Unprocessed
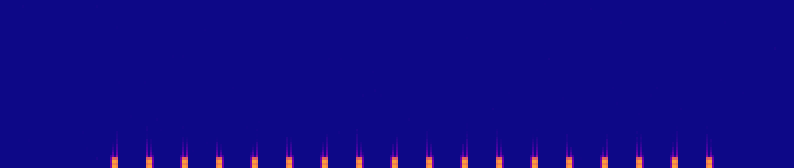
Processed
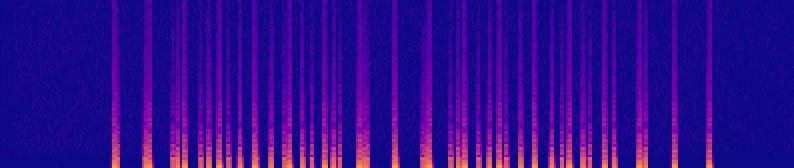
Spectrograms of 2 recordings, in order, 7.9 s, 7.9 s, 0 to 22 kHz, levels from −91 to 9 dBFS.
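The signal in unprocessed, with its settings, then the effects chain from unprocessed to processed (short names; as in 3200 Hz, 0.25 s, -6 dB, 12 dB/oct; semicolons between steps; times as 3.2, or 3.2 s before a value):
cadence 362 Hz, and 1010 Hz, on 0.05 s, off 0.30 s, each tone -12.5 dBFS 6.17 s
in parallel at -4 dB: overloaded stage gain 14.5 dB; on the sum: echoes that change speed 0.132 s, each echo +2 st, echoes 2, each echo -6 dB; Butterworth band-stop 750 Hz, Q 0.61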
